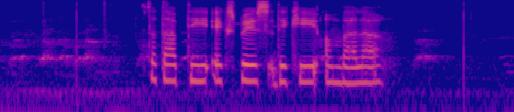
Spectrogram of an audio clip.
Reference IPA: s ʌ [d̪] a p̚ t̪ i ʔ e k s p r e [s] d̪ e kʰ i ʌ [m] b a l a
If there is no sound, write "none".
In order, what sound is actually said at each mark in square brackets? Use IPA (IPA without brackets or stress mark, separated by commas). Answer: t̪, s, m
